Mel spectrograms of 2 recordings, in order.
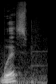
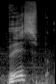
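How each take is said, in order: First: The name begins with a W sound. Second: The name begins with a V sound. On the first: The speaker calls it wrong. "I've been calling it Wisp" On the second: The speaker calls it right. "I've been informed, is how you pronounce it"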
